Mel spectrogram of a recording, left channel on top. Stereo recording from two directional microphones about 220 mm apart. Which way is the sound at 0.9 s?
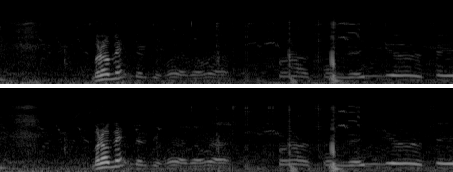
55° left (ahead or behind).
